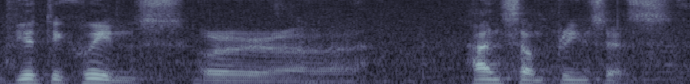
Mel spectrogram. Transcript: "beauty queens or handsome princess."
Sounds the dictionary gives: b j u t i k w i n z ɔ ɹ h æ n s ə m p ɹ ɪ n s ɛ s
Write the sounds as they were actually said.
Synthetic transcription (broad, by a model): b j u t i k w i n s ɔ ɹ h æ n s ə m p ɹ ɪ n s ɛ s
